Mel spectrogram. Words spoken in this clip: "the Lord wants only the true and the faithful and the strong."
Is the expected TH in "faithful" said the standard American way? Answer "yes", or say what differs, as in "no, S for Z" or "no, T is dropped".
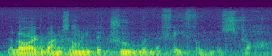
yes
